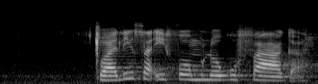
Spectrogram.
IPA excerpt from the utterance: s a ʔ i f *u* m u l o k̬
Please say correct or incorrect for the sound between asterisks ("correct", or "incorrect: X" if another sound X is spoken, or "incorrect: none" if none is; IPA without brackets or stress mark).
incorrect: o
